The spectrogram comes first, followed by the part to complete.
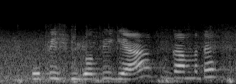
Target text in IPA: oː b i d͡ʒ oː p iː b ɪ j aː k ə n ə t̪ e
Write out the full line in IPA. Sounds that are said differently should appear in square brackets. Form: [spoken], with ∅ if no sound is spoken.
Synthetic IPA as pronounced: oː [p] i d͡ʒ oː p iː [ɡ] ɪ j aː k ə [m] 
